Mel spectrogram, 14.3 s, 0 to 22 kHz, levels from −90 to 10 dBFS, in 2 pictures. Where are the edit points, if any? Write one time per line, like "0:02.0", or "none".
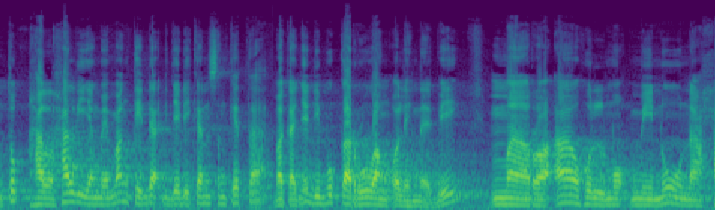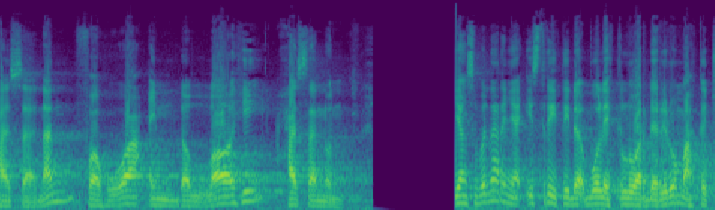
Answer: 0:02.7
0:11.1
